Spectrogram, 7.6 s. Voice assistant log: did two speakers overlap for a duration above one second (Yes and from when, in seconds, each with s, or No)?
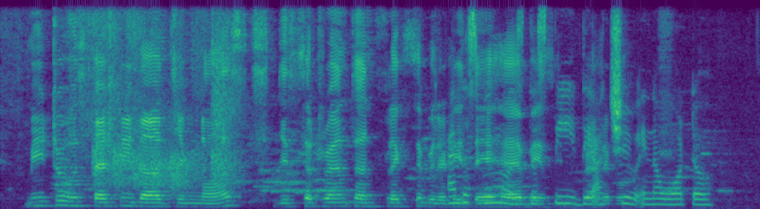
Yes, from 4.5 s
